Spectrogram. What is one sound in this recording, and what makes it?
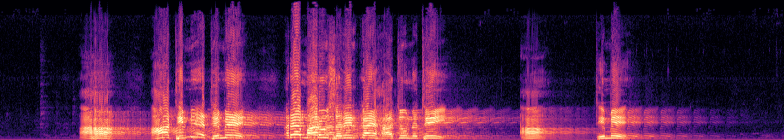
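A man sings loudly through a loudspeaker in long, wavering lines.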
